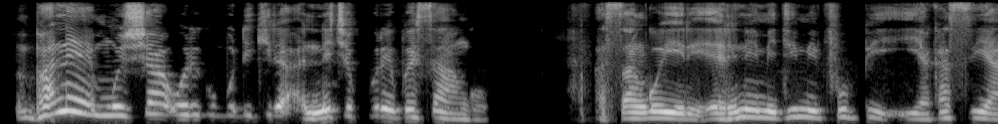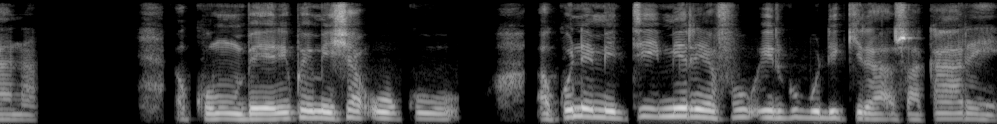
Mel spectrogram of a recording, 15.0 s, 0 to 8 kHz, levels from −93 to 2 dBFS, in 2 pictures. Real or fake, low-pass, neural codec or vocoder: real; 7.2 kHz; none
